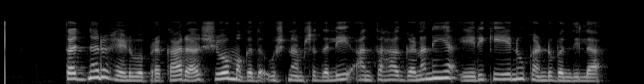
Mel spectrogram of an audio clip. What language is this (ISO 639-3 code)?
kan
